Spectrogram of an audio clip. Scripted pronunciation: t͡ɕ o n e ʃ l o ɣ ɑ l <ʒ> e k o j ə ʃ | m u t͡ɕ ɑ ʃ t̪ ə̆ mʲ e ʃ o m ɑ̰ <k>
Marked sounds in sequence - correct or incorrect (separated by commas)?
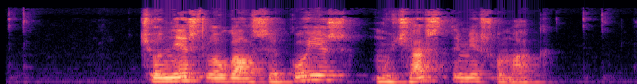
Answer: incorrect, correct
